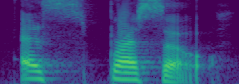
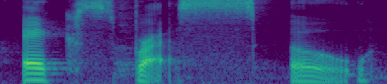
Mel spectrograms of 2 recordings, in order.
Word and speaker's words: espresso: Let's talk about espresso. Okay, people are confusing the word express, like fast, and espresso, a caffeinated beverage, which I love. So it's espresso, not expresso.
